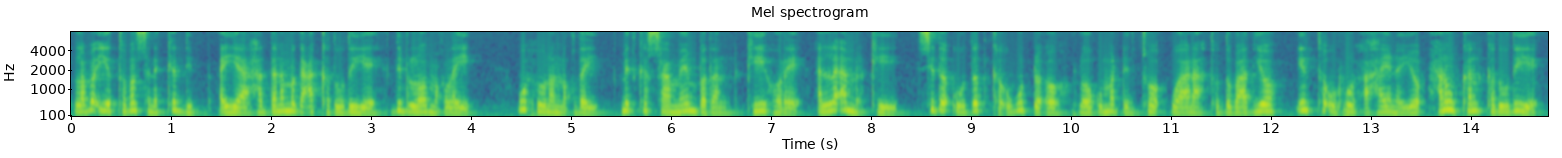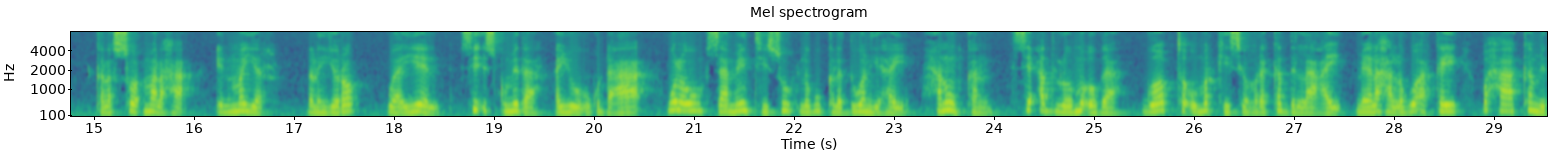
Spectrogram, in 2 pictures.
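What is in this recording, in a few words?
Somali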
